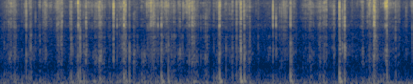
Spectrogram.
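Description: Fingertips and nails scratch the fabric near the collar and sleeve of a worn grey tie-dye cotton t-shirt. The result is a steady run of short, dry, scratchy rasps with bright hiss and soft low thumps. Each stroke stops almost at once, with no ring.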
